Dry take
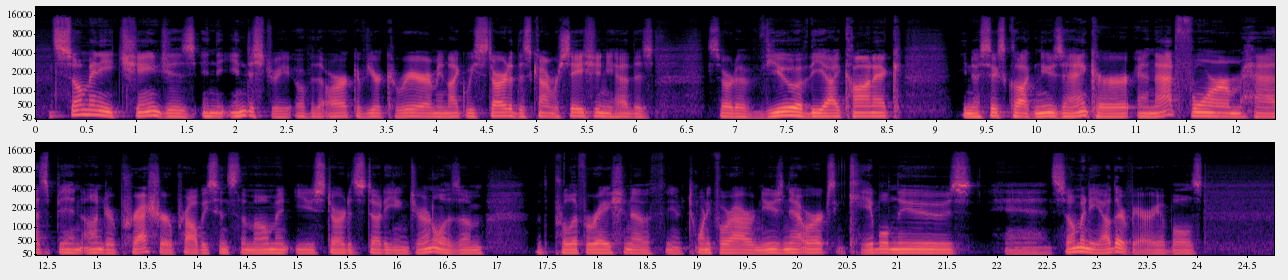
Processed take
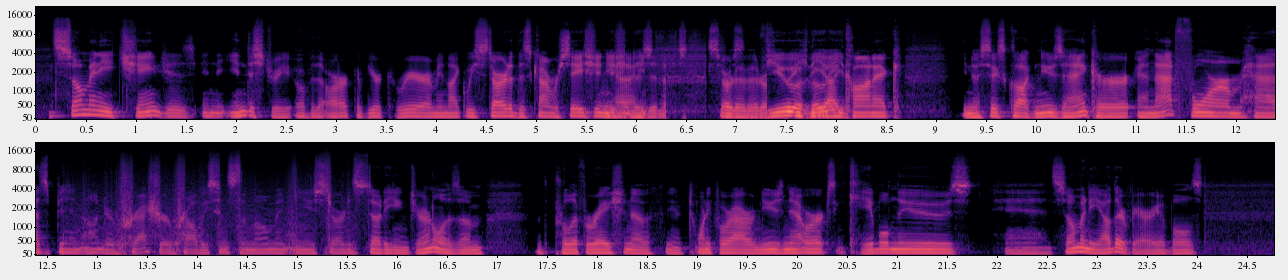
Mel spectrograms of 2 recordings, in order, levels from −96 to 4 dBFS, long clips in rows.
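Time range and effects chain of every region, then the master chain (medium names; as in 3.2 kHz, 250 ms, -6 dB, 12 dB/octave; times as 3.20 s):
1.15–1.91 s: low-pass 2.2 kHz + bass shelf 120 Hz -11 dB
3.01–4.28 s: low-pass 1.1 kHz 6 dB/octave + gate -35 dBFS, range -13 dB
5.49–8.15 s: chunks repeated in reverse 202 ms, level -2 dB + peaking EQ 300 Hz +7.5 dB 0.25 oct + tape noise reduction on one side only encoder only
12.66–15.71 s: jump at every zero crossing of -34 dBFS + compression 5:1, threshold -34 dBFS
18.47–20.08 s: steep low-pass 5 kHz + tape noise reduction on one side only decoder only
whole clip: Bessel low-pass 9.3 kHz, order 2; bass shelf 76 Hz +10.5 dB; trim -8 dB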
